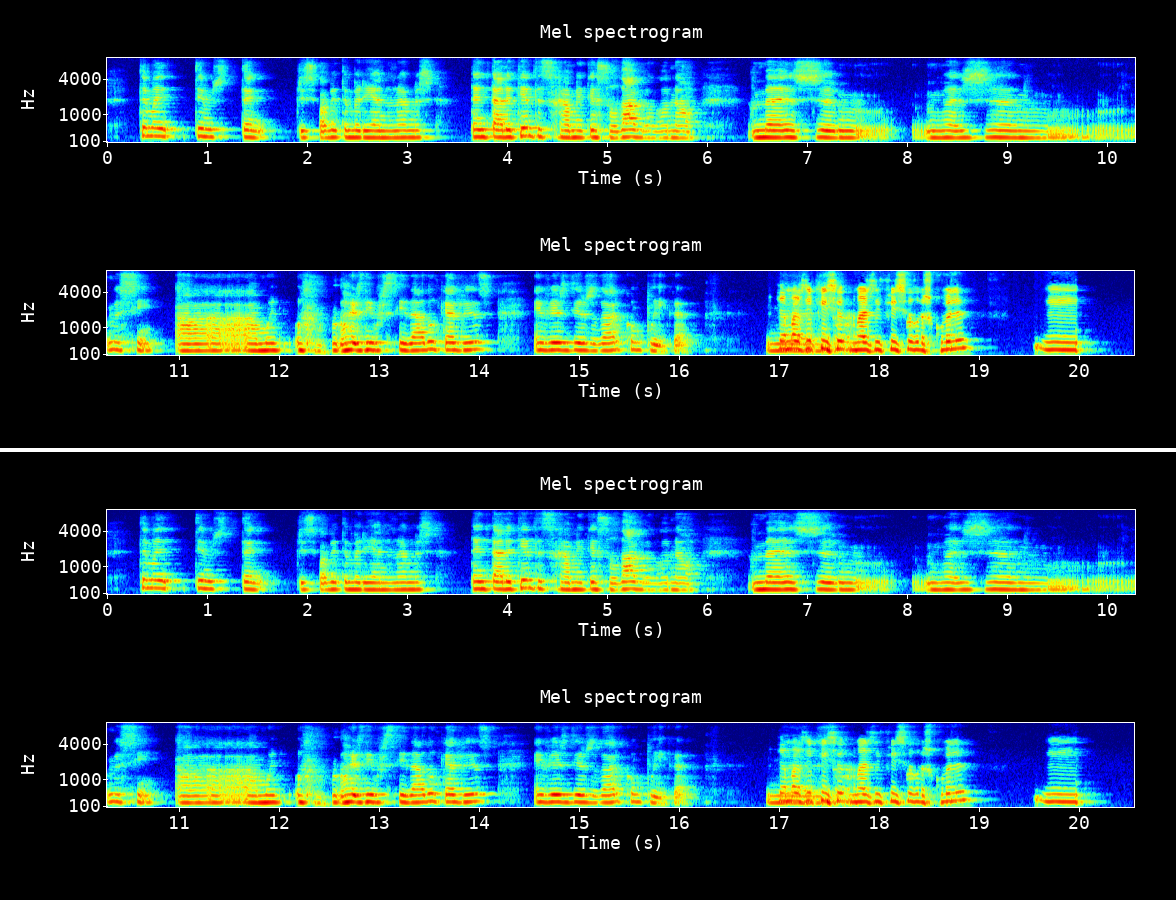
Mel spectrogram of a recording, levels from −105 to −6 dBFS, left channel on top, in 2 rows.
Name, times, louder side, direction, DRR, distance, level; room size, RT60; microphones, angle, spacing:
voice 1, 0.3-1.6 1.9-3.3 3.6-6.1 6.4-16.1 16.9-17.8, left 1 dB, 30° left, 0.9 m, -25 dB
voice 2, 17.0-18.9 19.6-20.0, left 4 dB, 60° left, 0.7 m, -23 dB
17.5 x 15.5 x 3.0 m
head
